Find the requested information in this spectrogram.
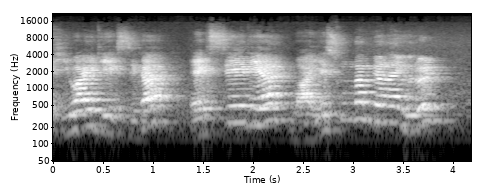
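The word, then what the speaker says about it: dy/dx: 지금 뭐 유리수처럼 살짝 보이지만 뭐 dx분의 dy라고 뭐 생각을 많이 하겠지만 그렇게 읽는 거는 아니고 약간 나중에는 뭐 약간 유리수 약간 개념처럼 뭔가 약분되고 그런 건 없지 않아 있는데 읽을 때는 어떻게 읽어야 하냐면 dy dx라고 읽어줘야 돼요.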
